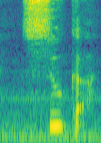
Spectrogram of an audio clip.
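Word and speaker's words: sukkah: Hebrew language it is plural for the word Suka spelled s u k k a or sometimes it is spelled c k k ah just like sukot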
